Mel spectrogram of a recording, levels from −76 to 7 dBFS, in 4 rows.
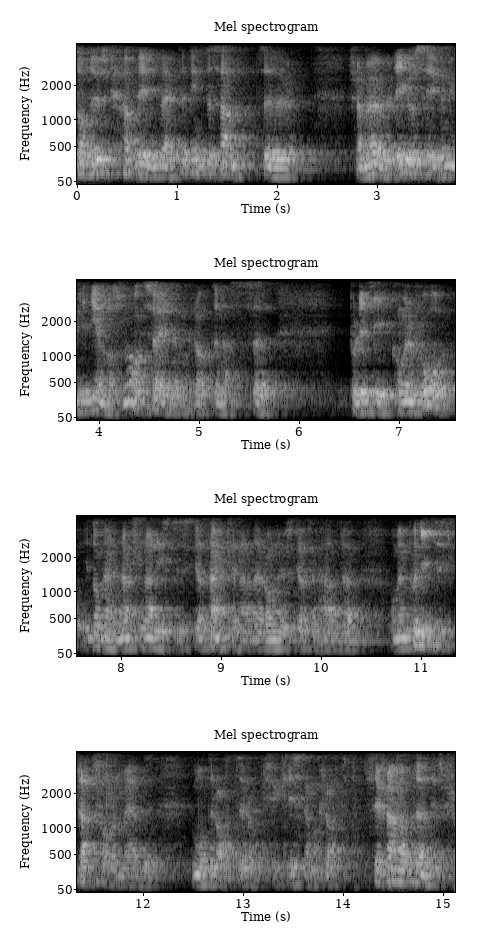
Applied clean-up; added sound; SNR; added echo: none; none; none; reverberation time 0.9 s.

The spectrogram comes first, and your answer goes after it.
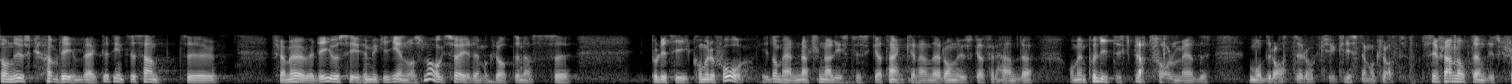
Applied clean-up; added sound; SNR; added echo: none; none; none; none.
